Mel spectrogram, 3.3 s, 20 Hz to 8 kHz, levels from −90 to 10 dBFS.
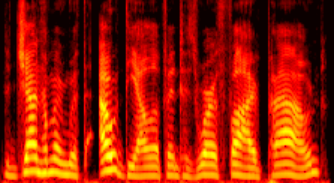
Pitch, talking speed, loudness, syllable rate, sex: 165 Hz, 160 wpm, -19 LUFS, 4.5 syllables/s, male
